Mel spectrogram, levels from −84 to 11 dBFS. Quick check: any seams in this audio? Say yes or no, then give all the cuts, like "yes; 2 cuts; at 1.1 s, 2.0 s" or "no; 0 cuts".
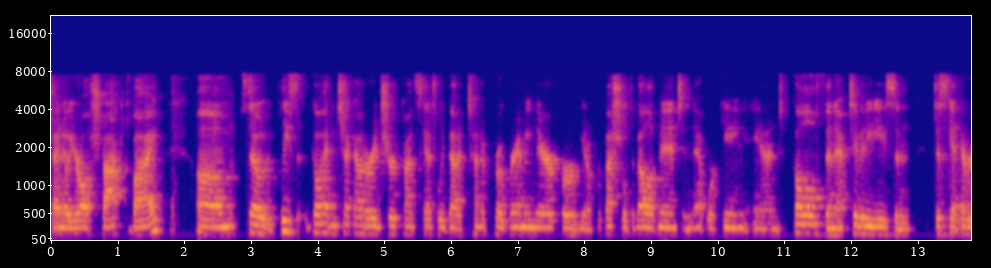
yes; 2 cuts; at 2.8 s, 11.1 s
